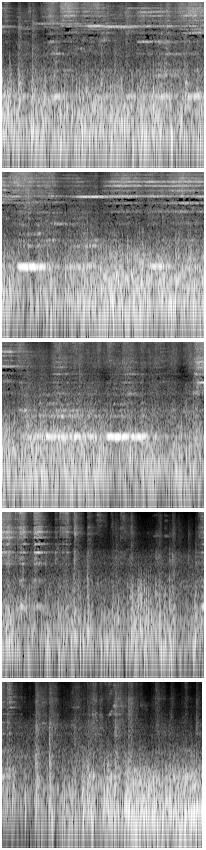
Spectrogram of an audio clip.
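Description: Railroad car's steel wheels squealing against the rails as the train rolls along, over a steady rumble of the moving cars. The high squeals come and go through the first half, then give way to rattling and clicking of wheels on the track.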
